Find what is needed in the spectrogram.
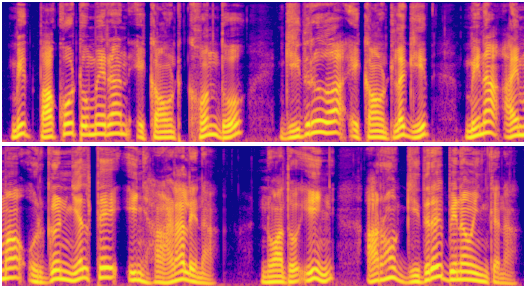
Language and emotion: Santali, surprised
